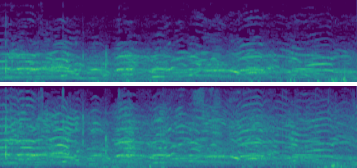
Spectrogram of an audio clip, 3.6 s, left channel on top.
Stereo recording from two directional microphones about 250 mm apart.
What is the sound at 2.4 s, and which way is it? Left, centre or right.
Run, right.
